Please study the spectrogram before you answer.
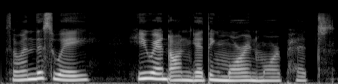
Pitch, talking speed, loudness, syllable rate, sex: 205 Hz, 215 wpm, -15 LUFS, 4.2 syllables/s, female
